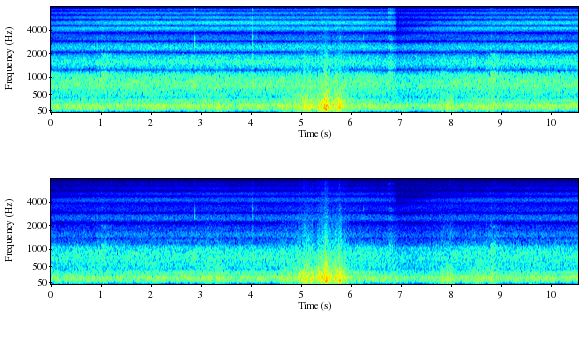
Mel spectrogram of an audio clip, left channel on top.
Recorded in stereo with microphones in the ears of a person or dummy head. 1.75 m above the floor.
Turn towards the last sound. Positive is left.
turn(degrees=60)  # may be behind; listen again after turning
